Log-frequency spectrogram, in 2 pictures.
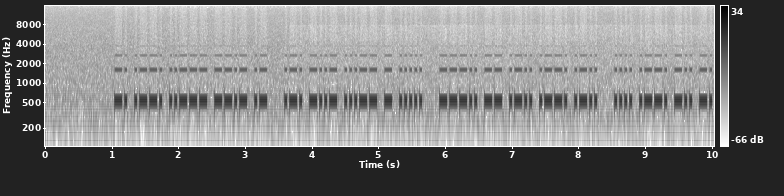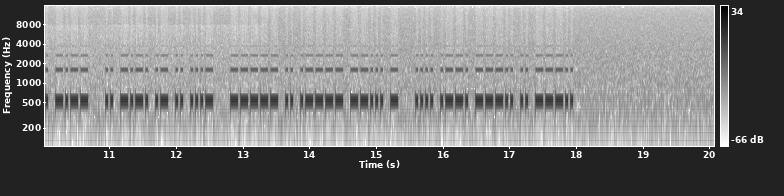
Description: Morse code, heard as a keyed tone, machine-sent, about 32 wpm, 540 Hz. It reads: NP2QA RX3T5 8MLPL HPDDY ICAIV 0I17T HP8I8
